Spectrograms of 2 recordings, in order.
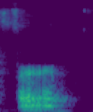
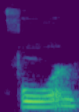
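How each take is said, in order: First: The word is said in a reduced form. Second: The word is said in its full form. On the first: "in connected speech" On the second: "so for turns into"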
